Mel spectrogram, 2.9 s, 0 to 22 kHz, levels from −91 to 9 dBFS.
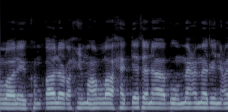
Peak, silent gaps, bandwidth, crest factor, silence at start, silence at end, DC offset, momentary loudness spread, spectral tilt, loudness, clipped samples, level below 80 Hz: -16 dBFS; none; 10.5 kHz; 14 dB; 0 s; 0 s; under 0.1%; 3 LU; -8 dB/octave; -30 LUFS; under 0.1%; -70 dBFS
